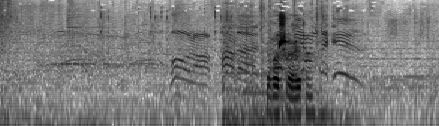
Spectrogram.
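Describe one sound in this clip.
Fantasy battle sound effects clash and burst, with magical whooshes.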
